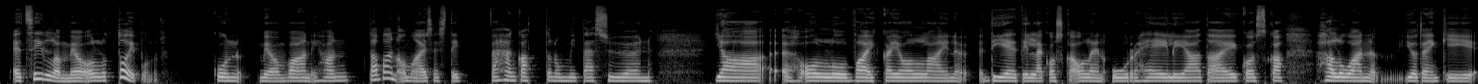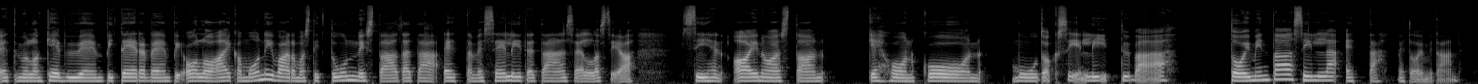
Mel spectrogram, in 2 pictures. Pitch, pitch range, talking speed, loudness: 160 Hz, 155-170 Hz, 110 wpm, -25 LUFS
